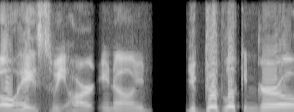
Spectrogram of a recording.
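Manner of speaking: put-on loud, fawning, flattering creepy old man voice. Describing the flattering kind of creepy old man, imitating a flattering creepy old man. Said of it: "how the flattering creepy be like".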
